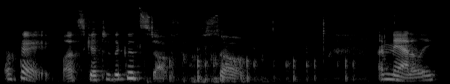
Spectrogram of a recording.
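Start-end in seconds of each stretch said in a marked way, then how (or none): none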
